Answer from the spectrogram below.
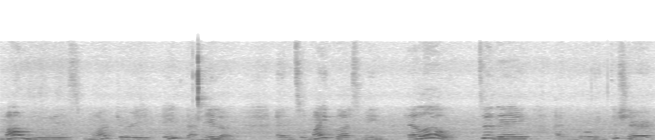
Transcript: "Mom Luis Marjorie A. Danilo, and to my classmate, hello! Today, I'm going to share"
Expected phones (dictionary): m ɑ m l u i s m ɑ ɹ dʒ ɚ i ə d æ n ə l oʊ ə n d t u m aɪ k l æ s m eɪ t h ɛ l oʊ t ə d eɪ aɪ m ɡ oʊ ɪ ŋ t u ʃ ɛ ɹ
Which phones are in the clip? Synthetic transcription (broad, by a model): m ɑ m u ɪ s m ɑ ɹ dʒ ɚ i ə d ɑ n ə l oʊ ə n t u m aɪ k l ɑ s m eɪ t h ɛ l oʊ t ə d eɪ aɪ m ɡ oʊ ɪ ŋ t u ʃ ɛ ɹ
